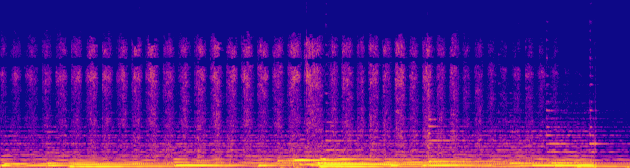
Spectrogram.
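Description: Background music of slow, sustained chords, with a soft rubbing of hands working over a wooden violin top plate beneath it.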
